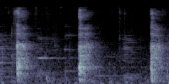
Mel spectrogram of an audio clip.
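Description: Three short, sharp percussive hits, evenly spaced just under a second apart, with faint background music.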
